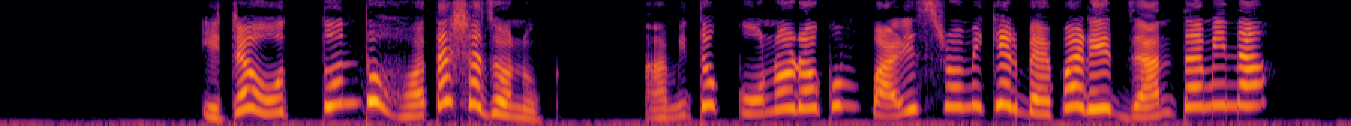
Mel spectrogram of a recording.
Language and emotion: Bengali, disgusted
